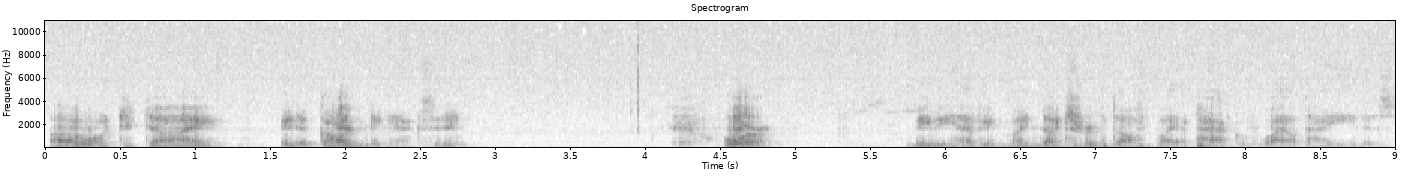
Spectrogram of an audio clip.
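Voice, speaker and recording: A man doing a creepy whispered character in deadpan, menacing style during a podcast chat. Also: a bass voice, unhurried, pauses often, exaggerated voice, poor audio. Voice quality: gravelly whispered voice. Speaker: band member.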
